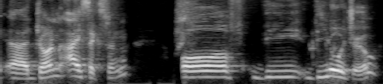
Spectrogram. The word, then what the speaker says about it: Dyojo: john isakson of the diojo and that's spelled d-y but it sounds like dojo so yeah yeah so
